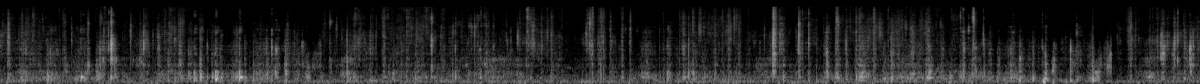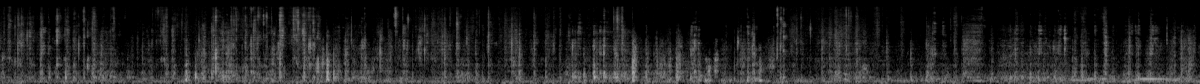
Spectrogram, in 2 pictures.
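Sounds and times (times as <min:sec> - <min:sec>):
chewing crunchy food: 0:00.0 - 0:24.0
wet mouth sounds: 0:17.7 - 0:24.0.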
